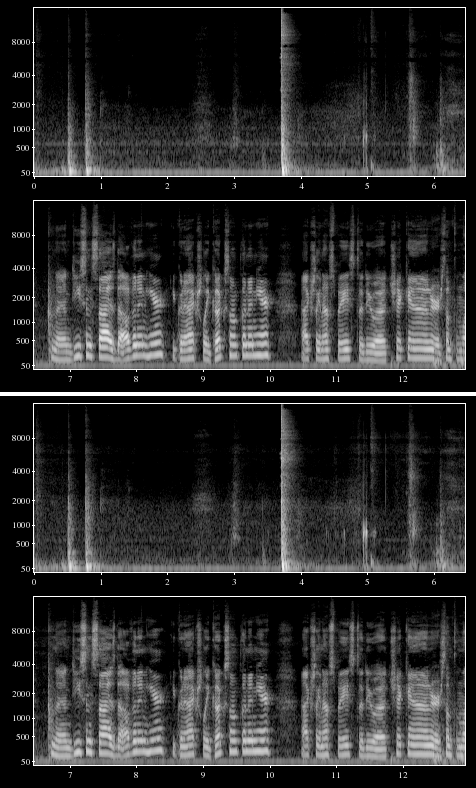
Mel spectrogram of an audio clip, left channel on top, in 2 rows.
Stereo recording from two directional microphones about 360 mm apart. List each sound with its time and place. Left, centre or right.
6.1 s speech: centre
